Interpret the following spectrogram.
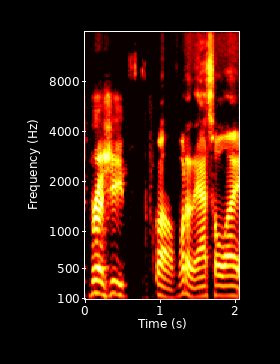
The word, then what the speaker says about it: Brigitte: Am I saying it wrong by just saying Bridget? Yes. Yeah, no, it's Brigitte.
